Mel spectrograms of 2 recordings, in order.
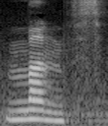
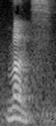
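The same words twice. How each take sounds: First: A clear th sound is said before the s. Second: The word ends in a plain ts sound. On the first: "If you want to say the T H sound clearly plus the S" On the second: "It looks like there's just a T S at the end"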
